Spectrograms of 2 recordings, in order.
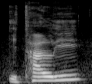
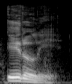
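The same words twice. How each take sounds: First: It is said with a Japanese-style accent. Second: It is said with an English accent. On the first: The speaker calls it wrong. "앞에 발음은 그냥 일본어적으로 읽는 거고" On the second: The speaker calls it right. "두 번째는 어, 영어 발음으로"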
